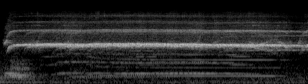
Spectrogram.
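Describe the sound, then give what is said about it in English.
Loud, sustained whistling from an audience answering whether they have ever used a sex toy, several high piercing tones overlapping and held steadily for a few seconds, with no talking underneath. “So please whistle if you have ever used a sex toy.”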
